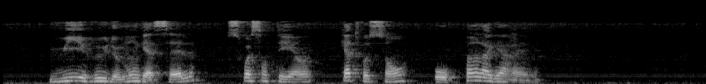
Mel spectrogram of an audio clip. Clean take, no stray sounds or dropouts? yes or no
yes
